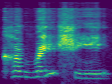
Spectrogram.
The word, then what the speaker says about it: Quraishi: him as a federal judge how do you pronounce his name and what is the issue here uh his name is george quraishi and sadly brannon has already confirmed senate already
